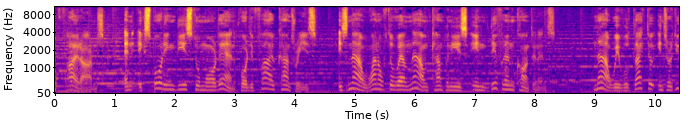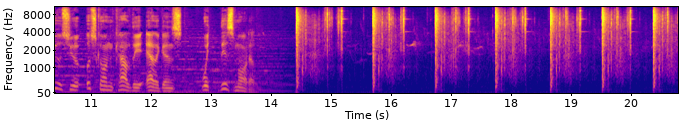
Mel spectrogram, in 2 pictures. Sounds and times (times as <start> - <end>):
Speech: 0.0 - 8.3, 9.0 - 13.9
Music: 0.0 - 14.4.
